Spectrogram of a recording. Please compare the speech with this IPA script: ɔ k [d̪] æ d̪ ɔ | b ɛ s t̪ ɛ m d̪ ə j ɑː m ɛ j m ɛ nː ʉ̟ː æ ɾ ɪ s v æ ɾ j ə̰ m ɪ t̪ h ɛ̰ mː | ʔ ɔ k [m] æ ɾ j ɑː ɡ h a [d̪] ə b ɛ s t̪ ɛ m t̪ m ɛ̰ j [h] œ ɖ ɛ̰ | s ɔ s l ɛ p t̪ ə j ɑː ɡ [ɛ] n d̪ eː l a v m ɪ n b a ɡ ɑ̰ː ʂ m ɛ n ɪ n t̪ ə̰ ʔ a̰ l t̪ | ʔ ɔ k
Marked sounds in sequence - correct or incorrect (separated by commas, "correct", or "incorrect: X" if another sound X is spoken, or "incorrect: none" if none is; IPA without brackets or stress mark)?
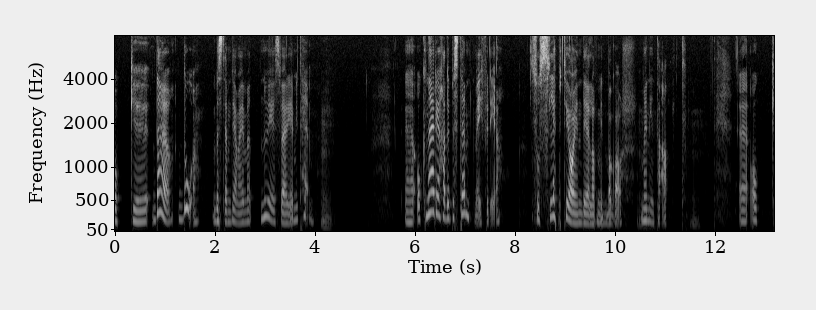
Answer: correct, incorrect: n, incorrect: d̪ː, incorrect: f, correct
